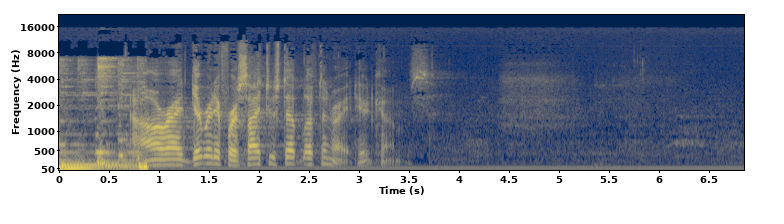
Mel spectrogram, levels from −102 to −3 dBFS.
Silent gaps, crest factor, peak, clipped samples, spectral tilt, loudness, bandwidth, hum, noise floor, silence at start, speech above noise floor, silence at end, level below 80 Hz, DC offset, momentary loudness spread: none; 20 dB; -4 dBFS; under 0.1%; -4 dB/octave; -22 LUFS; 15.5 kHz; none; -55 dBFS; 0 s; 31 dB; 3.15 s; -32 dBFS; under 0.1%; 18 LU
